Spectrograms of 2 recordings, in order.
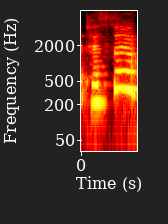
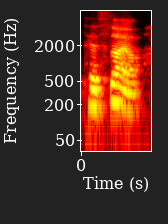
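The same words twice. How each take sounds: First: 됐어요 pitched high and blunt; straightforward. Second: Said in the usual way. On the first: Shown as a demonstration. Teacher showing students a blunt refusal, pitched high. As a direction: snap out 됐어요 high and short. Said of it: "can be a little bit straightforward". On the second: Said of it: "You can say it like that too".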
